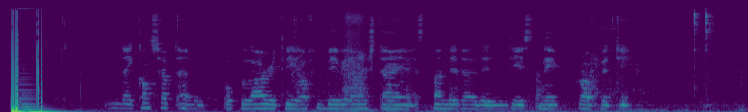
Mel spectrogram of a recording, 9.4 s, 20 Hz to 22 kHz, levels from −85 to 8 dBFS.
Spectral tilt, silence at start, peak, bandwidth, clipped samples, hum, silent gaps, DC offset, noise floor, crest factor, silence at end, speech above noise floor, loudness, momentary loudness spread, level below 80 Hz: -7 dB/octave; 0.15 s; -2 dBFS; 14.5 kHz; under 0.1%; none; none; under 0.1%; -62 dBFS; 24 dB; 8.6 s; 13 dB; -35 LUFS; 13 LU; -32 dBFS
